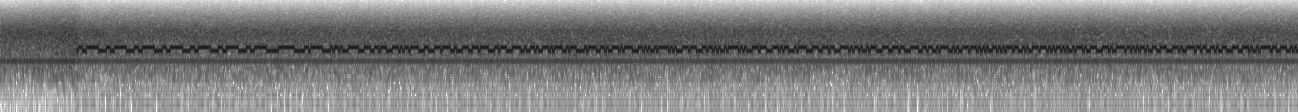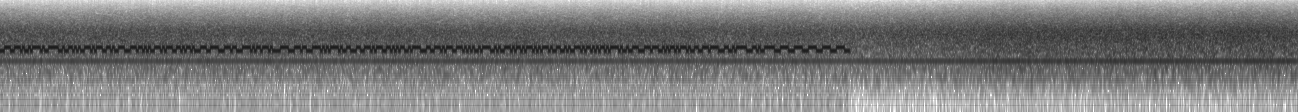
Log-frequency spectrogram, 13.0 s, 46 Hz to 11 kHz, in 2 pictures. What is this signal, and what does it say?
NAVTEX (SITOR-B), 100 baud, 170 Hz shift, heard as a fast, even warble, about 1000 Hz centre, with radio static and a steady whistle near 560 Hz. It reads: OOAK CNKT EYZT GOOH NDYX YMVS FOTW LEUO GVOJ RZUH YDEJ EMDS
